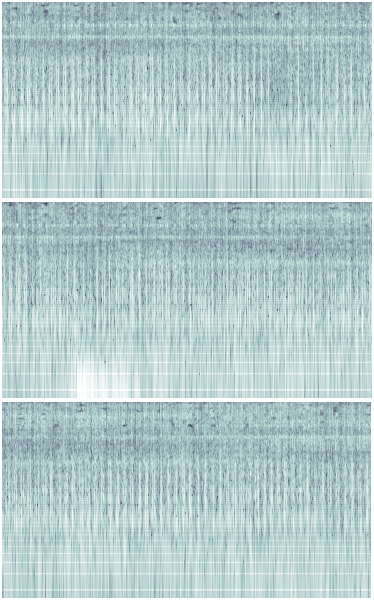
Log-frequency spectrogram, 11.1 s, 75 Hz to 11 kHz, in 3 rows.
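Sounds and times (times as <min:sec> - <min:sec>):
low bump: 0:04.3 - 0:06.0.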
